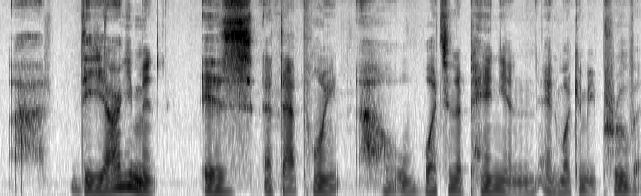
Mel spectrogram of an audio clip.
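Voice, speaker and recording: Long, frequent pauses break up a man's fairly slow speech. His voice is fairly low, with ordinary pitch variation. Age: 40s. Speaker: podcast guest. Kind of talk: casual chat.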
